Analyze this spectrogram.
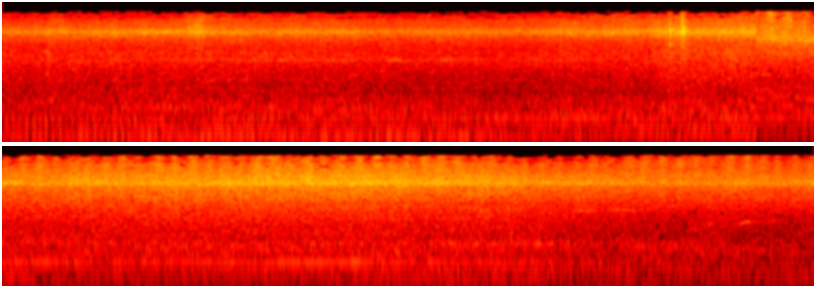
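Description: Steady street noise with a motor engine running, a low hum that shifts to a steady low drone partway through, over a constant hiss.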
